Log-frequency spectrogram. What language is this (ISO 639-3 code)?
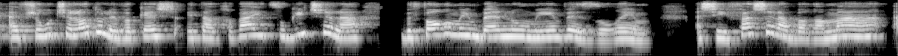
heb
